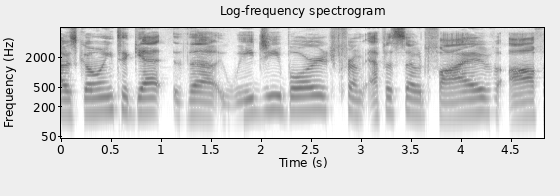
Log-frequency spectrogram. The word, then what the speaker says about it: Ouija: Oh, it's actually pronounced Ouija.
